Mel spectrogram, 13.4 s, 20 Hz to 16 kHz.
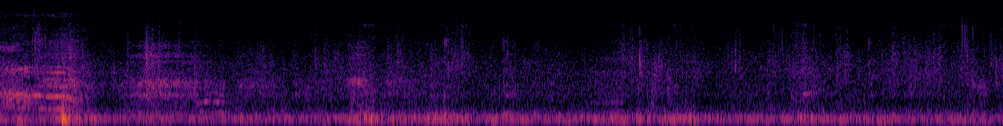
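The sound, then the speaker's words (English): Many Bible pages turning at once as an audience turns to Daniel chapter 3, a steady soft papery rustle with scattered quick flicks and swishes layered over one another, continuing without any talking. “You hear the waves of pages turning.”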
